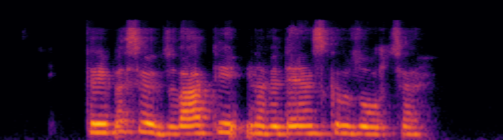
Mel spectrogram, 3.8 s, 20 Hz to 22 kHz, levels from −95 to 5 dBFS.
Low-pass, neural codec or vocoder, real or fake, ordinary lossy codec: 9.9 kHz; vocoder, 22.05 kHz, 80 mel bands, WaveNeXt; fake; Opus, 16 kbps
